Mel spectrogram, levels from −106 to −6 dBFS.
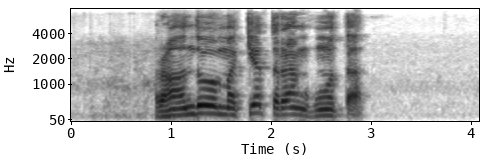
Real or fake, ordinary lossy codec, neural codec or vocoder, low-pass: real; Opus, 24 kbps; none; 7.2 kHz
